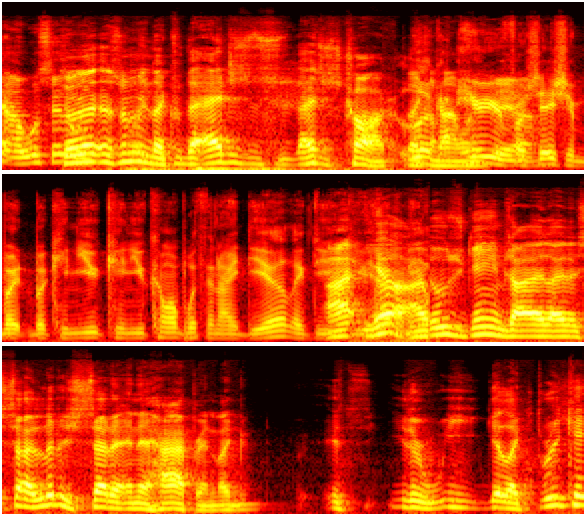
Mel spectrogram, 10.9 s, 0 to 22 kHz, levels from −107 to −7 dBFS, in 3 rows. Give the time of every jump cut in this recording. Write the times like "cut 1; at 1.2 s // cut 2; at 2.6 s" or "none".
cut 1; at 6.3 s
